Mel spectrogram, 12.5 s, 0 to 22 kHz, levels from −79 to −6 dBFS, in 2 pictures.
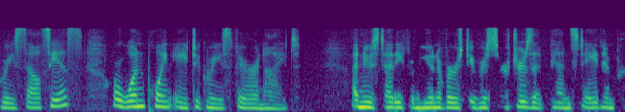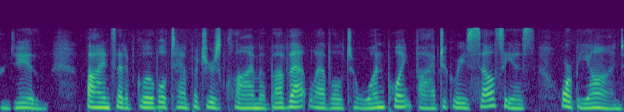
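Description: Between 3.8 and 4.27 s the speech dips by about 10 dB, then sinks harder, about 15 dB, from 4.65 to 5.17 s. It's speech suppressed in double talk: both ends were talking at once, and the echo canceller, likely unable to tell the local talker from loudspeaker echo, pulled everything down. Further short dips come at 5.49 to 5.56 s (about 10 dB) and 6.0 to 6.43 s (about 15 dB), so the talker comes through pumping.

Inside that second dip, at 4.89 to 4.93 s, there's a brief scrap of the other side's voice leaking through, about 20 dB under the speech. That's residual loudspeaker sound the echo canceller likely failed to remove from the mic. It's just a 40 ms flicker, faint. The band tops out at 8 kHz throughout, which fits a G.722 call path at 64 kbps.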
